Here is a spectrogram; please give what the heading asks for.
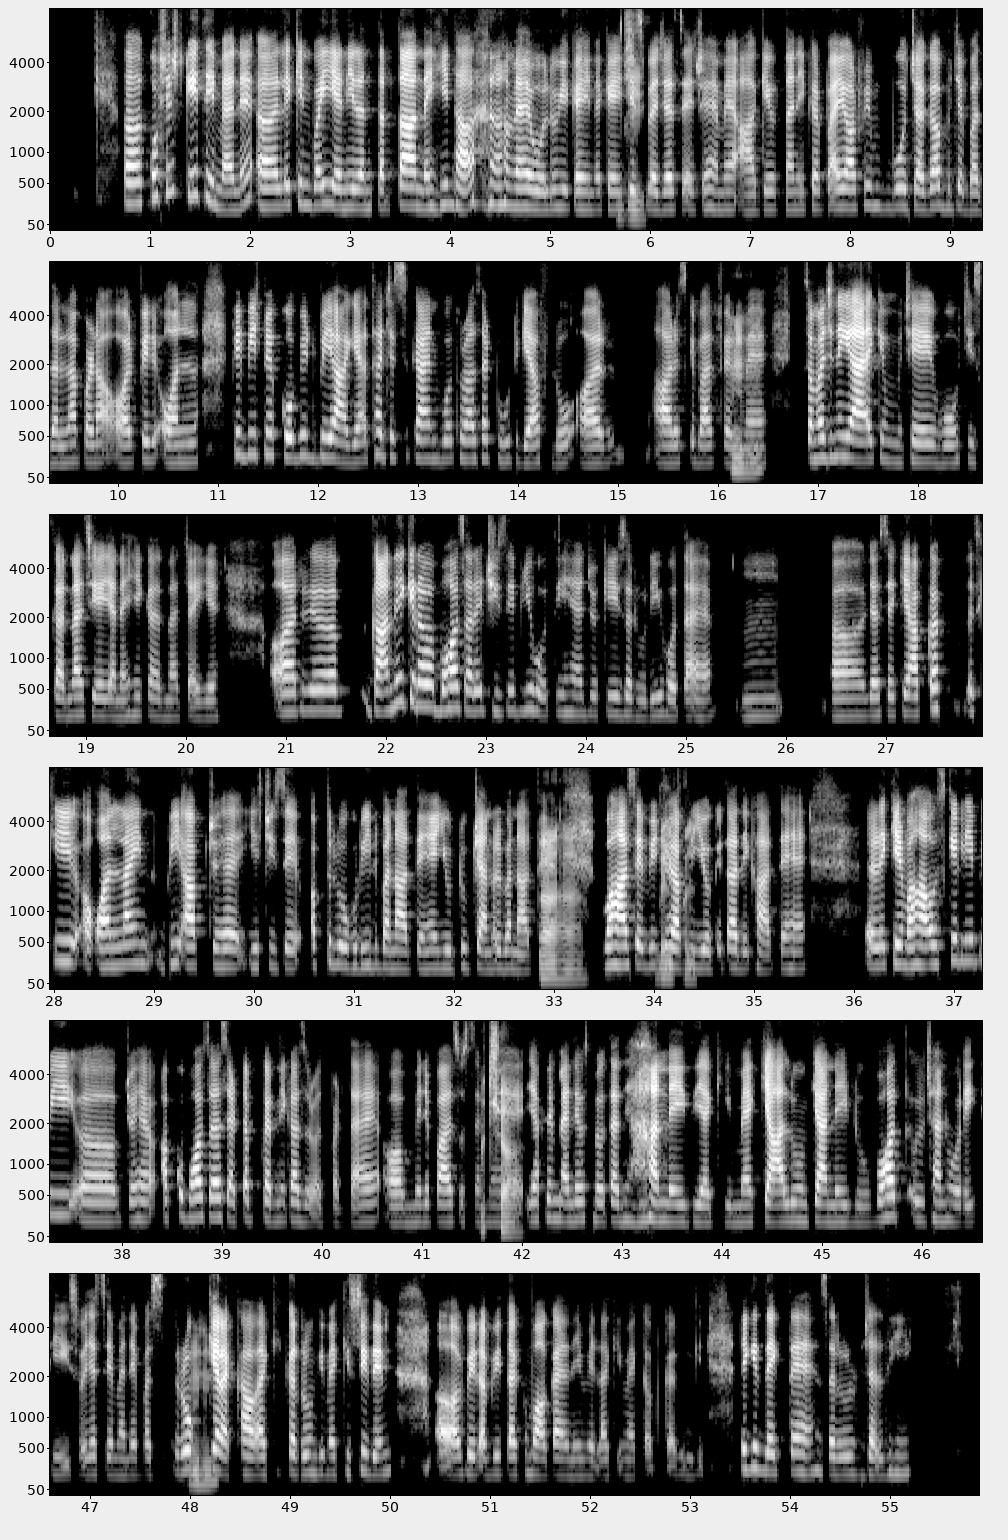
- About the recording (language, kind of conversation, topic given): Hindi, podcast, आप कैसे पहचानते हैं कि आप गहरे फ्लो में हैं?
- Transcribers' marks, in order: chuckle; tapping; in English: "फ़्लो"; in English: "सेटअप"; laughing while speaking: "ध्यान"; other background noise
